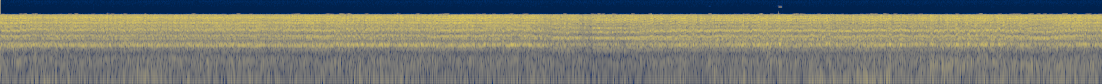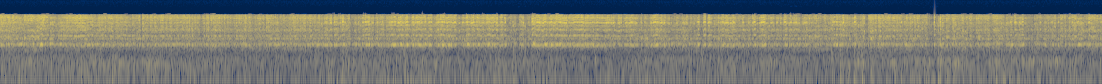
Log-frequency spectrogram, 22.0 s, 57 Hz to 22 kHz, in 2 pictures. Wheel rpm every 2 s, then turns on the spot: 230, 230, 220, 200, 190, 210, 230, 230, 230, 230, 230.
none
